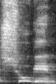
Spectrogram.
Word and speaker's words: Sagaing: हम लोग बोलते हैं सगाइंग फॉल्ट। क्या बोलते हैं? सगाइंग fault, SAGAING। इसको कई प्रोनाउंसिएशन में इसको अलग अलग बोलते हैं। कुछ लोग इसको प्रोनाउंसिएशन बोलते हैं शुगेन।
